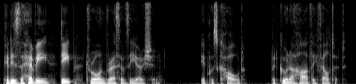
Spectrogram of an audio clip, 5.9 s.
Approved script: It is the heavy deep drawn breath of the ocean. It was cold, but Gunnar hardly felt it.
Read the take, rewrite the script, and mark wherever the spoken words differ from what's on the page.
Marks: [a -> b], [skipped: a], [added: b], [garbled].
It is the heavy deep drawn breath of the ocean. It was cold, but Gunnar hardly felt it.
